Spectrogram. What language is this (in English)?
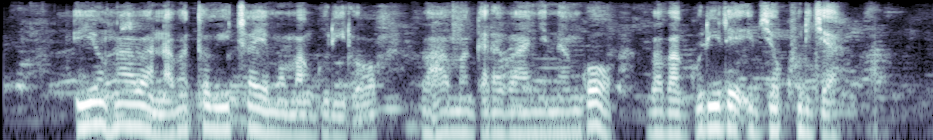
Kinyarwanda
